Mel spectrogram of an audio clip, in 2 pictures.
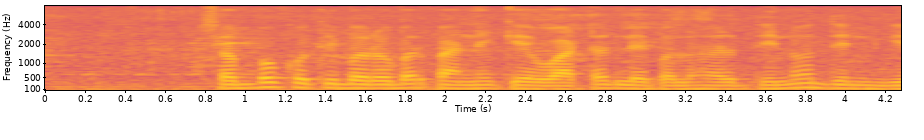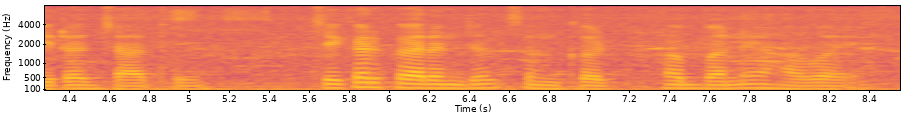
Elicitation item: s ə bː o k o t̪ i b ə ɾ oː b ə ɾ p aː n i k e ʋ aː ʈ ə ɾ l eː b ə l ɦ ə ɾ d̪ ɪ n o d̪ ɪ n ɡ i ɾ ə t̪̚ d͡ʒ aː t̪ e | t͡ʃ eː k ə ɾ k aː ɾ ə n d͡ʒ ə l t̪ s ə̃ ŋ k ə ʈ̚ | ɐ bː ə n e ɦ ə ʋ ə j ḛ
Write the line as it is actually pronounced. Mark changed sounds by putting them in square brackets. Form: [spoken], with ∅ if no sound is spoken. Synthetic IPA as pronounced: s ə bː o k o t̪ i b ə ɾ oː b ə ɾ p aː n i k e ʋ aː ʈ ə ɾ l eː b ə l ɦ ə ɾ d̪ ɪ n o d̪ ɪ n ɡ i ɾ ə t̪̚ d͡ʒ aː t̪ e | t͡ʃ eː k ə ɾ k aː ɾ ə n d͡ʒ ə l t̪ s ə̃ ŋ k ə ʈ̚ | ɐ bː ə n e ɦ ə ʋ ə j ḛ

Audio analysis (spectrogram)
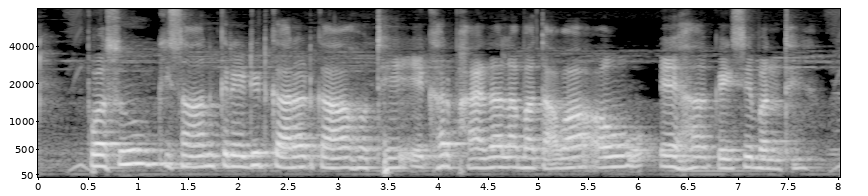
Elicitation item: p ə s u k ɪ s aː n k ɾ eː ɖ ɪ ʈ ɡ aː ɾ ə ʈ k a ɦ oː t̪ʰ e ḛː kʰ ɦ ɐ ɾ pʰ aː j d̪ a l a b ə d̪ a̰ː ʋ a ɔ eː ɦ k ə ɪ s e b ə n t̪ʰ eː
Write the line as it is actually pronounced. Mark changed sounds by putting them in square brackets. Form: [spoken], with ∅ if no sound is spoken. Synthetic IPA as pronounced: p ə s u k ɪ s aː n k ɾ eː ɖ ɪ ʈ [k] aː ɾ ə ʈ k a ɦ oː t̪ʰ e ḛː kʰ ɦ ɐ ɾ pʰ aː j d̪ a l a b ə [t̪] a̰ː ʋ a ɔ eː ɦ k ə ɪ s e b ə n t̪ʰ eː

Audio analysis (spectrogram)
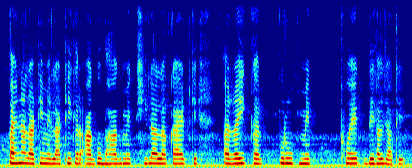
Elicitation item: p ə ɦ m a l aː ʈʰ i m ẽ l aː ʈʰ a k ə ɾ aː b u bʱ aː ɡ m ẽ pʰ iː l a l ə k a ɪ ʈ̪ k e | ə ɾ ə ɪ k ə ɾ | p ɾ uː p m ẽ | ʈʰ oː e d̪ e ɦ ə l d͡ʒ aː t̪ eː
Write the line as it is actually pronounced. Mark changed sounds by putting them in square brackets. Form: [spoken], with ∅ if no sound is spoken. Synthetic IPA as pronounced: p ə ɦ [n] a l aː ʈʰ i m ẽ l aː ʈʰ [i] k ə ɾ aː [ɡ] u bʱ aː ɡ m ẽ [kʰ] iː l a l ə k a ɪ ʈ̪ k e | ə ɾ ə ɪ k ə ɾ | p ɾ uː p m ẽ | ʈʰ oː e d̪ e ɦ ə l d͡ʒ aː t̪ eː

